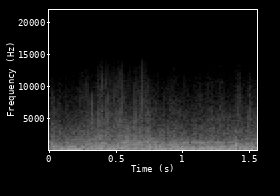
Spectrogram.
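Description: Porsche Carrera Cup race cars scream past at the Ningbo circuit, a dense, steady high-revving engine roar held loud for a brief moment.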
